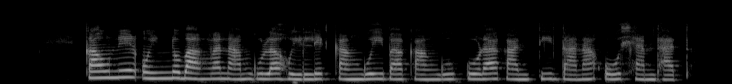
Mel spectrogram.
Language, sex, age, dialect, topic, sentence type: Bengali, female, 18-24, Rajbangshi, agriculture, statement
